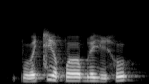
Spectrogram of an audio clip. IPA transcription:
pu˩˧ə̯ t͡ɕi˥˨ə̯pɤː˧be˧ ji˩hu˧˥

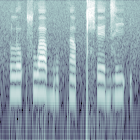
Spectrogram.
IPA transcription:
lo˦ʔswa˥˧bu˨˩kã˨p̚ t͡ɕʰe˨˩d͡zi˨ʔ

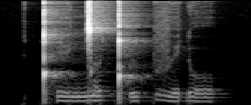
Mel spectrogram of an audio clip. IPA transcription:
ǃʰe˨ŋ͡ǀə˨˥ǃʼʏ˨˩˦p ve˨ɗo˨

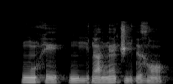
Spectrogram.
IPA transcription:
ŋũ˧he˨ | ŋiː˨ɗã˨ŋɛ̃˦˨ t͡ʃi˨ɗə˧ ɣɔ̃˨

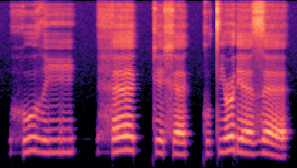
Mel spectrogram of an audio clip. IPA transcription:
huðiː | hɛːkːexɛː kːutjə˞ɾʲɛː zɛ

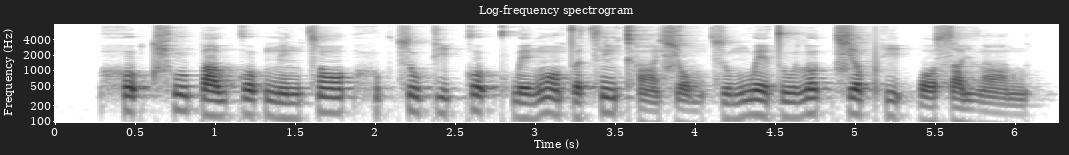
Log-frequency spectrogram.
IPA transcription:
ho˦ʔt͡ɕʰu˦ pa˦wko˦ʔ n̪ĩ˧nt͡sɔ̃˦ | hu˦k̚ su˥˧ki˦ʔ ko˦ʔkʰwe˧ŋɔ̃˥˧ t̪ə˧ t͡sĩ˦ kʰã˨˩ɕɔ˨˩mt͡su˧ n̪we˥˧ t̪u˧lo˦t̚ɕə˦ pʰi˦ʔpɔ˧sa˧j lã˨˩n

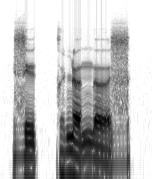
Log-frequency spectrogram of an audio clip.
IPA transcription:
zɪkːə̤ ɳə n̪əz

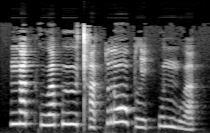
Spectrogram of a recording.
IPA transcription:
ŋa˥˩t̚ku˦˥a̯ pɯː˥˩ tʰa˨˩k̚prɔː˥˩ pli˨˩t̚pu˧nmu˨˩a̯

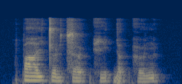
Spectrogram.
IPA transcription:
paː˧jt̪ɵ˨ɥ t͡sœː˨k̚ hiː˨t̚jɐ˧k̚hɵ˨˧n

